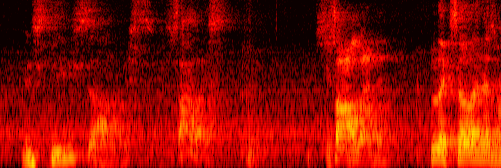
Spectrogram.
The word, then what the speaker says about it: Salas: how I say it I thought it was Salis some people say it that way okay I'm going to keep saying don't say it like a Canadian this is Phil X and Stevie Solace Solace solid solid as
